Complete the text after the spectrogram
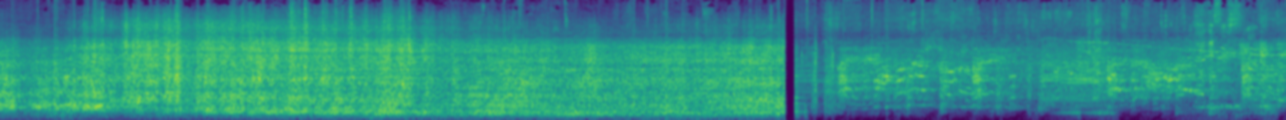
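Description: A jet engine roars loudly overhead and slowly fades.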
